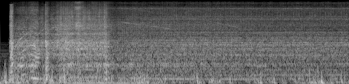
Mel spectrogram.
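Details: BMW E46 with new idle control valve, MAF, intake boot and DISA: engine catches and settles to a low uneven idle, dropping to about 400 rpm, under a loud constant hiss; air leak, with high oil consumption, source unfound.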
